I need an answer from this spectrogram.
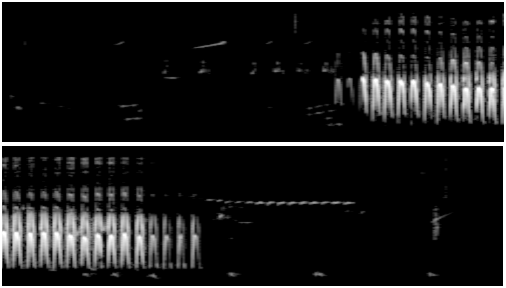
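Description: A bird at the nest giving a rapid run of evenly repeated chattering notes, about ten a second for some three seconds, starting a few seconds in. A fainter, thin, high trill follows right after, and there are a few scattered faint chirps.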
